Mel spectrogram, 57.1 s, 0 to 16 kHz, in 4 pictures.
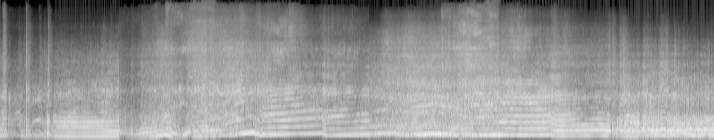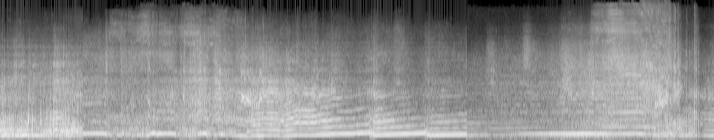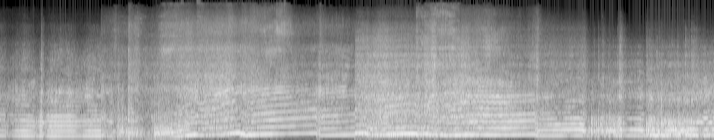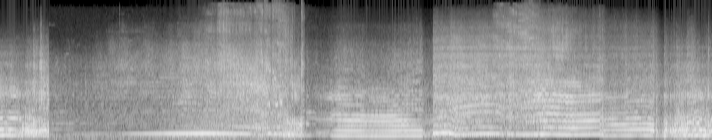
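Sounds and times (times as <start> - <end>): rally car engine revving hard: 0.0 - 43.9, 45.2 - 57.0.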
